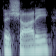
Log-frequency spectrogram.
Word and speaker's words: Bisciotti: Bisciotti.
